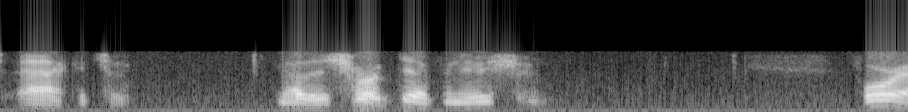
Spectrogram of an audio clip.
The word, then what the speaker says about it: Akatha: A-K-A-T-H-A. The T-H is pronounced like a hard T in higher Sanskrit. There's no TH the sound in that language. Therefore, the pronunciation is a hard T or ACRITA.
